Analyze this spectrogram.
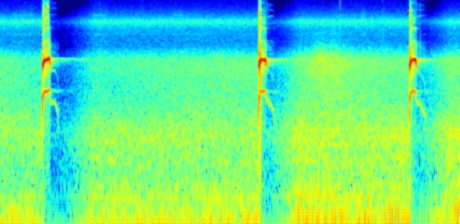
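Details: Girl Squirrel, a pet Douglas squirrel from the Puget Sound lowlands, coming close for a treat gives three sharp, high chirps, each sliding downward, spaced a few seconds apart over low background hum.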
